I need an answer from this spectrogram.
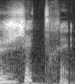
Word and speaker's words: jetterai: que je fais ainsi, je prononce je jetterai. À nouveau, c'est un E ouvert. Donc, si je suis la même règle que tout à l'heure, je devrais mettre l'accent grave sur le E ici, mais c'est une autre règle. Jeter. Cette fois-ci, c'est le T qui va se modifier. Le T se change en 2T devant un E muet.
